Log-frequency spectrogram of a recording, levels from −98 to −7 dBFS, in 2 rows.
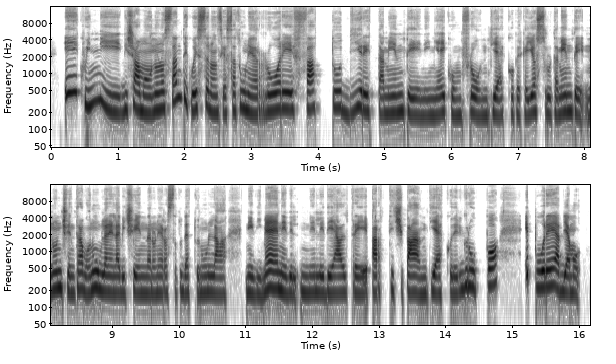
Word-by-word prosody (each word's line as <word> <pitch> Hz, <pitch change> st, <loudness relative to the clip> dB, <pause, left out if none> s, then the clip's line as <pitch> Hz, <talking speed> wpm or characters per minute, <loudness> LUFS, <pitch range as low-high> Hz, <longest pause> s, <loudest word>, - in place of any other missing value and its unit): E 450 Hz, +1 st, +4 dB
quindi, 265 Hz, -, -1 dB
diciamo, 215 Hz, -1 st, +2 dB
nonostante 235 Hz, -, +1 dB
questo 230 Hz, +2 st, +2 dB
non 200 Hz, -2 st, -2 dB
sia 195 Hz, -, -4 dB
stato 215 Hz, +4 st, -4 dB
un 230 Hz, -2 st, +1 dB
errore 215 Hz, +3 st, +2 dB
fatto 235 Hz, +1 st, -1 dB
direttamente 200 Hz, -1 st, -1 dB
nei 170 Hz, 0 st, -7 dB
miei 180 Hz, +3 st, -2 dB
confronti, 175 Hz, 0 st, -4 dB
ecco, 180 Hz, +1 st, -5 dB
perché 180 Hz, -1 st, -8 dB
io 195 Hz, +3 st, +1 dB
assolutamente 190 Hz, 0 st, -2 dB
non 205 Hz, +5 st, 0 dB
c'entravo 195 Hz, -2 st, -1 dB
nulla 205 Hz, -2 st, +3 dB
nella 180 Hz, -1 st, 0 dB
vicenda, 175 Hz, 0 st, -2 dB
non 175 Hz, 0 st, -6 dB
era 180 Hz, 0 st, -4 dB
stato 185 Hz, +1 st, -6 dB
detto 180 Hz, -1 st, -6 dB
nulla 175 Hz, -1 st, -2 dB, 0.3 s
né 180 Hz, 0 st, -1 dB
di 165 Hz, -1 st, -6 dB
me, 215 Hz, +3 st, +6 dB
né 195 Hz, -3 st, +2 dB
del 175 Hz, -2 st, -2 dB
né 180 Hz, -1 st, -4 dB
delle 180 Hz, 0 st, 0 dB
altre 180 Hz, 0 st, -1 dB
partecipanti, 180 Hz, -1 st, +2 dB
ecco, 175 Hz, 0 st, -2 dB
del 175 Hz, +2 st, -4 dB
gruppo, 235 Hz, +3 st, +3 dB, 0.4 s
eppure 230 Hz, -, +4 dB
abbiamo 180 Hz, -5 st, +2 dB
195 Hz, 160 wpm, -23 LUFS, 180-220 Hz, 0.4 s, me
